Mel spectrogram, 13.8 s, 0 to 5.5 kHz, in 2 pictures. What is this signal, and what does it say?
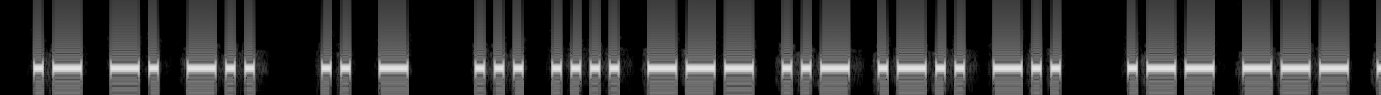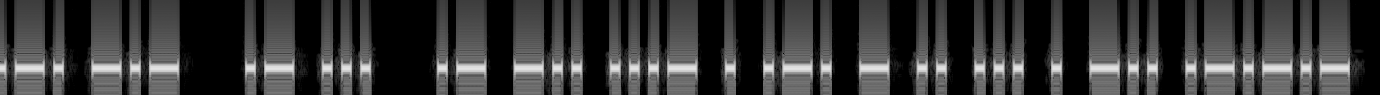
Morse code, heard as a keyed tone, about 25 wpm, 600 Hz. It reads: AND IT SHOULD WORK AS ADVERTISED.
